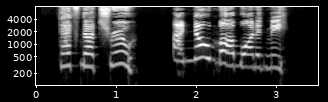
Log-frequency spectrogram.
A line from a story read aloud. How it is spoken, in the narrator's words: Lynn cried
